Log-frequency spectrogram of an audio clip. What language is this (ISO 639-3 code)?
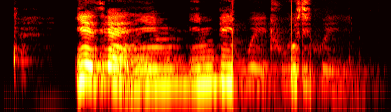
zho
